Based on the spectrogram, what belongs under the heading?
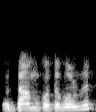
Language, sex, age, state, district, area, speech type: Bengali, male, 18-30, West Bengal, Howrah, urban, conversation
